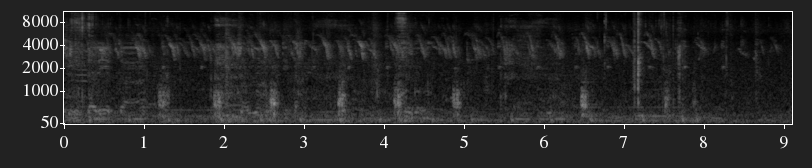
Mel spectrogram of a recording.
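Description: Birds calling: a steady run of many quick, high chirps, with short lower calls about every second.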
